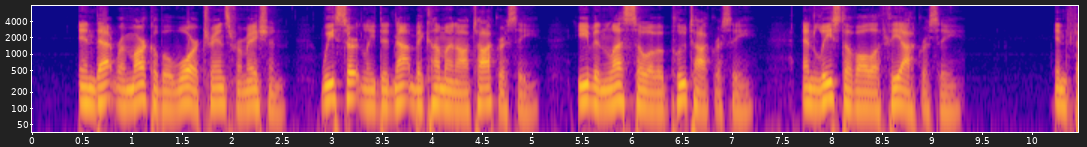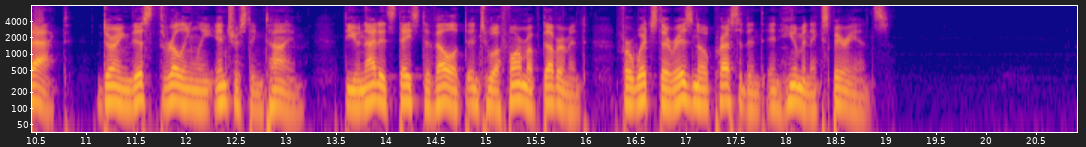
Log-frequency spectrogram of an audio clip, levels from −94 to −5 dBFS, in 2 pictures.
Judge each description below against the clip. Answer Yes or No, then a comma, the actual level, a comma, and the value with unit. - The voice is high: No, low, 115 Hz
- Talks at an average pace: Yes, average, 145 wpm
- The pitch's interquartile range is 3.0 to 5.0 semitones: Yes, average, 4.2 semitones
